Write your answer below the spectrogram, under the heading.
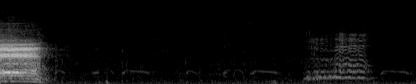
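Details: Ewes that have lambed, offered for sale at a livestock market in Fquih Ben Salah, Morocco: a loud, harmonic, wavering bleat opens, then after a quiet gap a second shorter, softer bleat follows, with faint rustling between.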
